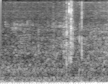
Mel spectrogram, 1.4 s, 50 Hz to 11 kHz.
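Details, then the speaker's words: 2006 BMW M5 V10, 500 hp, 10,700 miles, idling warm: a deep, even, low rumble with a steady beat and no misses or knocks. Smooth normal idle, though RPM sometimes wavers a little on first start. "you can hear idle is pretty smooth right now sometimes when you first start her up she uh will uh kind of waver the the RPMs will waver a little bit"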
